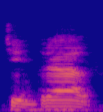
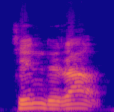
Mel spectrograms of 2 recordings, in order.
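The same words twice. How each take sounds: First: "jenderal" squeezed to jen-dral; nonstandard pronunciation. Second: "Jenderal" in three syllables with a d; standard pronunciation. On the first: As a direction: say "jenderal" without the middle vowel. (ucapkan "jenderal" menjadi jendral) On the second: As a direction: say jen-de-ral for "Jenderal", loudly. (ucapkan "Jenderal" dengan d jelas) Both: Shown as a demonstration.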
